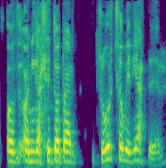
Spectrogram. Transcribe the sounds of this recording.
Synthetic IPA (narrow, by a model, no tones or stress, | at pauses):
ɔðɔniɡaɬɨdoːdar | tʰruːrtʰəwɛðjadɨr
